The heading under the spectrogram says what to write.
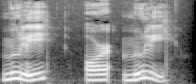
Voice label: "moolie or mooly" [MOOL-ee or MOOLy]; Word

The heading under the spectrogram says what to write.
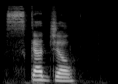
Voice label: "scudyel", Cromarty; [scUH-dyel]; a knife; Word

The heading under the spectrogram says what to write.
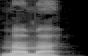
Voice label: "mumma" [mUHma]; grandmother; Word

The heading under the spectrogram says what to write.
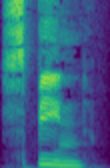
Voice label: "speen", Cromarty; spoon, a; Word

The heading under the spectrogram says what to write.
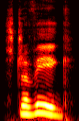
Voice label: "stravaig", Cromarty; [stra-VAIgk]; wander, to; Verb

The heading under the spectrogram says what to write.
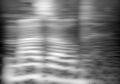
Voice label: "muzzled" [MUHZld]; fuddled; Word

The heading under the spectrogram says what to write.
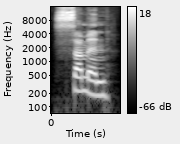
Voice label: "summyn", Cromarty; [SUMin]; some; Word

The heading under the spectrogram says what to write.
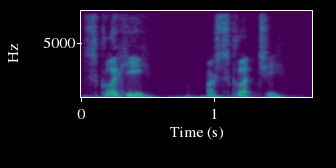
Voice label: "sklichie or sklitchie", Cromarty; [skLIH-hee or skLI-chee]; hopscotch; Word

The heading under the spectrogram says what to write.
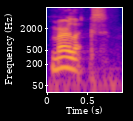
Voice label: "merlicks" [mAER-likz]; baskets; Word

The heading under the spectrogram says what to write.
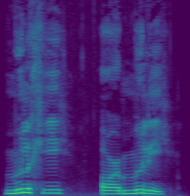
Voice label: "moolachie or moolie" [MOOL-ah-hee or MOOL-ee]; Word

